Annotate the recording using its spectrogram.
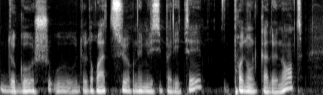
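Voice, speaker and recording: Dark, mellow tone with fairly even intonation, over a quiet background. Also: man, dry sound with no echo. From France, Vendée coast; France. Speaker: retired local government official and author; interviewee, local civic actor. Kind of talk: interview testimony; interview answer. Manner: hesitant, many fillers. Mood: calm, reflective.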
